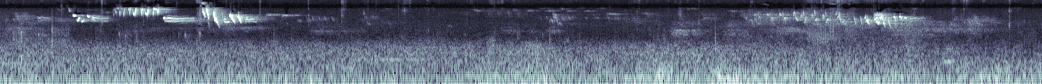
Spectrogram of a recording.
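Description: Wild birds singing: a few bright chirps between about one and three seconds in, then a longer trill near the end. Under them runs a steady low outdoor rumble.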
